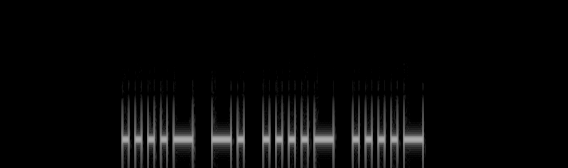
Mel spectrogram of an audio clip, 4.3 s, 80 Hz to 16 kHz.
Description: Morse code, heard as a keyed tone, about 25 wpm, 700 Hz. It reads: 4N44
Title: All Cut Numbers - 4-Digit 25wpm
